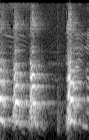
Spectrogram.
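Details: Pet pit bull barking three times: two quick bright barks, a pause, then a third bark. A woman talks affectionately to the dog around the barks.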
